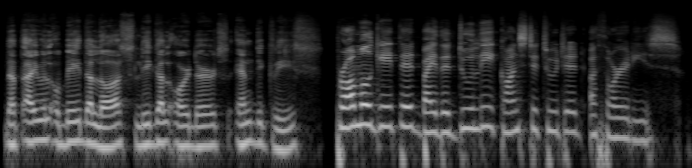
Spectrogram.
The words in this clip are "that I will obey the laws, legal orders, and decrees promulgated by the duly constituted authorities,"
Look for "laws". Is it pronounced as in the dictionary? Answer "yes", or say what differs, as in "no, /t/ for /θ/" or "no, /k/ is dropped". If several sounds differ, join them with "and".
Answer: no, /s/ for /z/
